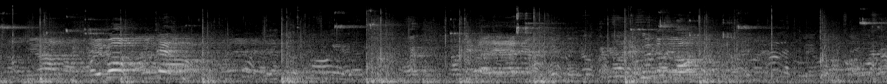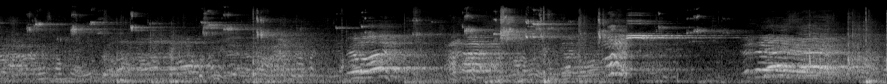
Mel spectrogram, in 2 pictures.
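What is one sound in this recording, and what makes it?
Young players shout and call out to each other across the hall.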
